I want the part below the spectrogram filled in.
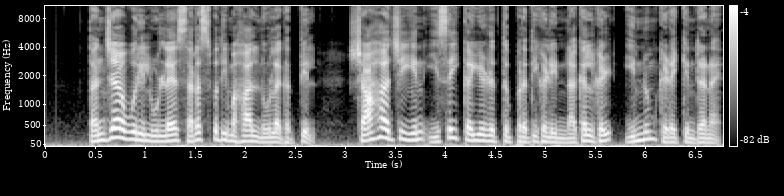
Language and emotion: Tamil, neutral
